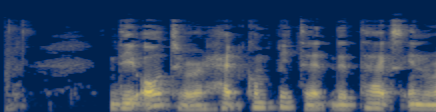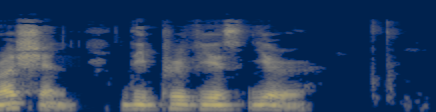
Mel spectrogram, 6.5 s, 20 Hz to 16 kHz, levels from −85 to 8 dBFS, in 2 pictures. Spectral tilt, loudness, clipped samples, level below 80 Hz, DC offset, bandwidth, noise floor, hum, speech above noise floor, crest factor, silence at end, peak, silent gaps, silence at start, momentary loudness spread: -4 dB/octave; -21 LUFS; under 0.1%; -52 dBFS; under 0.1%; 9.4 kHz; -56 dBFS; none; 34 dB; 22 dB; 0.35 s; 0 dBFS; none; 0.05 s; 11 LU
